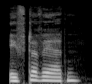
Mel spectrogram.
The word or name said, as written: efterverden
